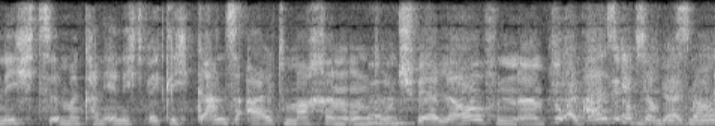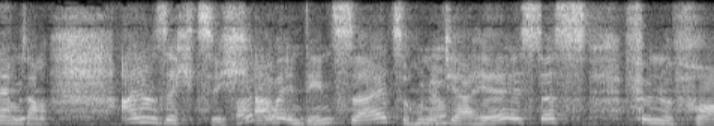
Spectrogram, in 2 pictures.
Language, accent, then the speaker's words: German; South Holland, Netherlands; German is a second language; now in Stuttgart, Germany; ich komme aus Holland, Süden von Holland, am Meer.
